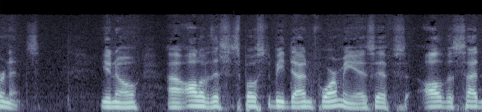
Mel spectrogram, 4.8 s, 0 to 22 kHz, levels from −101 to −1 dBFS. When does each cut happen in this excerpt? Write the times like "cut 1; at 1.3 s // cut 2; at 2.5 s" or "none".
cut 1; at 1.0 s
